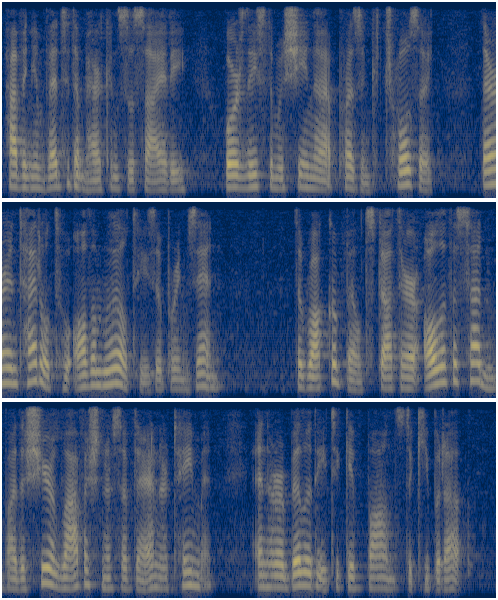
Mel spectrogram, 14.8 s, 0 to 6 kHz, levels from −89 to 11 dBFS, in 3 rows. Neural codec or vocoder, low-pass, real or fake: codec, 24 kHz, 0.9 kbps, WavTokenizer, medium speech release version 1; 5.4 kHz; fake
